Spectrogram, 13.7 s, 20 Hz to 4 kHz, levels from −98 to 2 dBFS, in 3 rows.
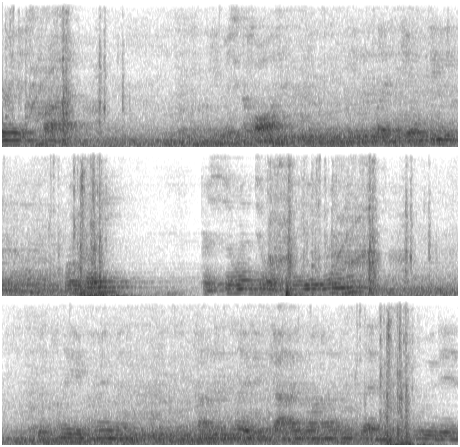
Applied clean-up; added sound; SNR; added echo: none; Car; 1 dB; reverberation time 0.7 s.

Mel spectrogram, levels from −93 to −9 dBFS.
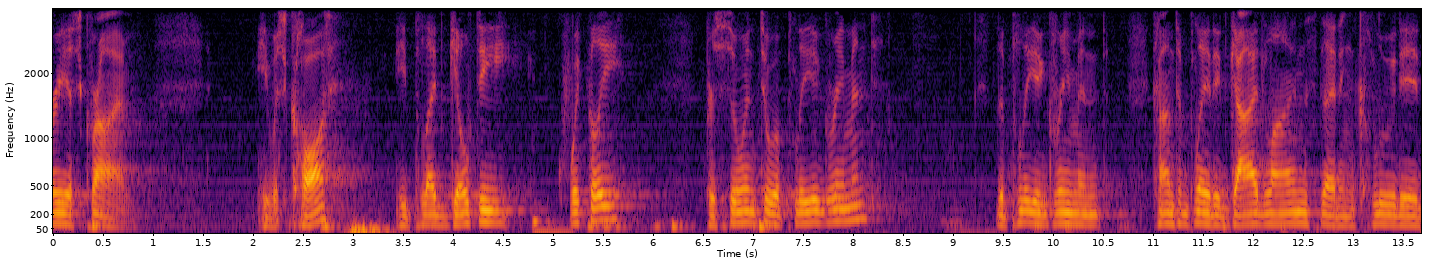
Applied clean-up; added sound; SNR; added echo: none; none; none; none.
